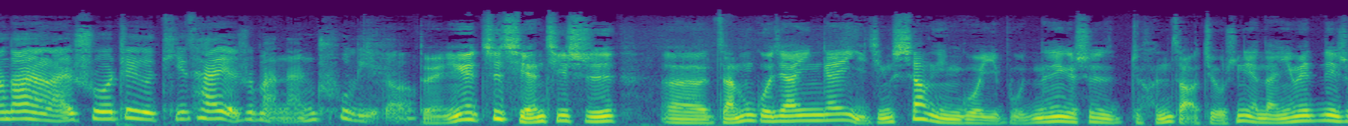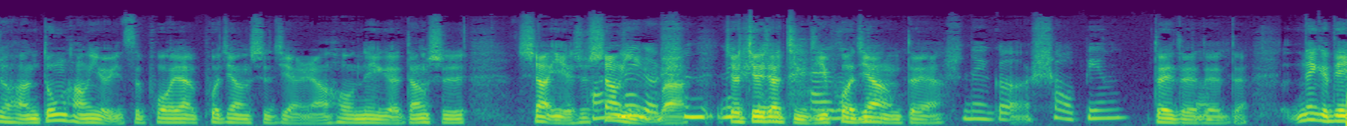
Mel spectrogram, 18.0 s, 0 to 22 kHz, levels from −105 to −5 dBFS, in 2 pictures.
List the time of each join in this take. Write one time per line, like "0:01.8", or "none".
0:16.8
